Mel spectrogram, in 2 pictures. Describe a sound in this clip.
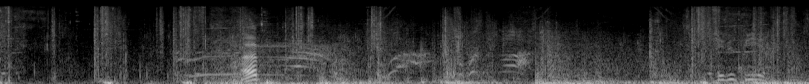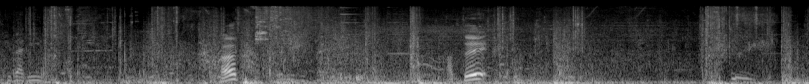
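A gun fires rapid bursts of laser-like shots.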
